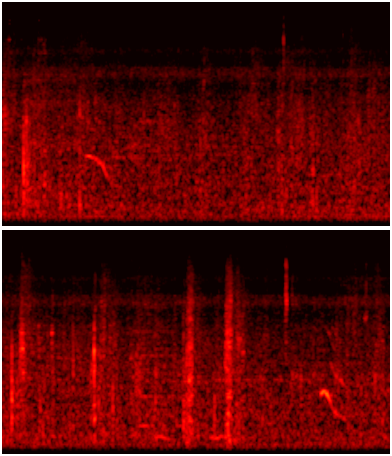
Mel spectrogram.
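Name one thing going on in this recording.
Baby monkeys squeak softly now and then.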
